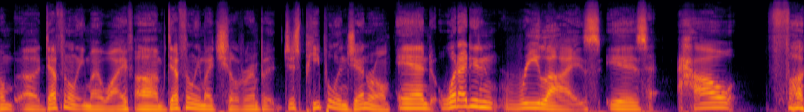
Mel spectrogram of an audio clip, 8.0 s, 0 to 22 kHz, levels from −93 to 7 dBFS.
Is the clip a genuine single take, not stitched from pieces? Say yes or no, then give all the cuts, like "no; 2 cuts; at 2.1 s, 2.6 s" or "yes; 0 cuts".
no; 2 cuts; at 1.3 s, 3.9 s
